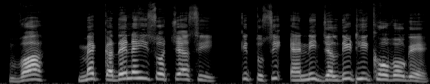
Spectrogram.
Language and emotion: Punjabi, surprised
